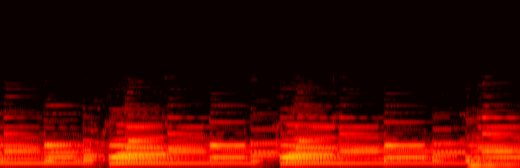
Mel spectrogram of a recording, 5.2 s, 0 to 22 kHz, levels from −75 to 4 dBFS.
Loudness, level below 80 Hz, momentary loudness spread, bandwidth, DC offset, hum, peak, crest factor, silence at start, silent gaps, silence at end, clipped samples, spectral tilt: -33 LUFS; -62 dBFS; 7 LU; 4.4 kHz; under 0.1%; none; -16 dBFS; 16 dB; 0 s; none; 0 s; under 0.1%; -11.5 dB/octave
